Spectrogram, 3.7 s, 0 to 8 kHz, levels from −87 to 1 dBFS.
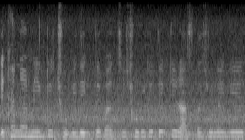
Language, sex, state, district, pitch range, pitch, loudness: Bengali, female, West Bengal, Jhargram, 245-265 Hz, 250 Hz, -29 LUFS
